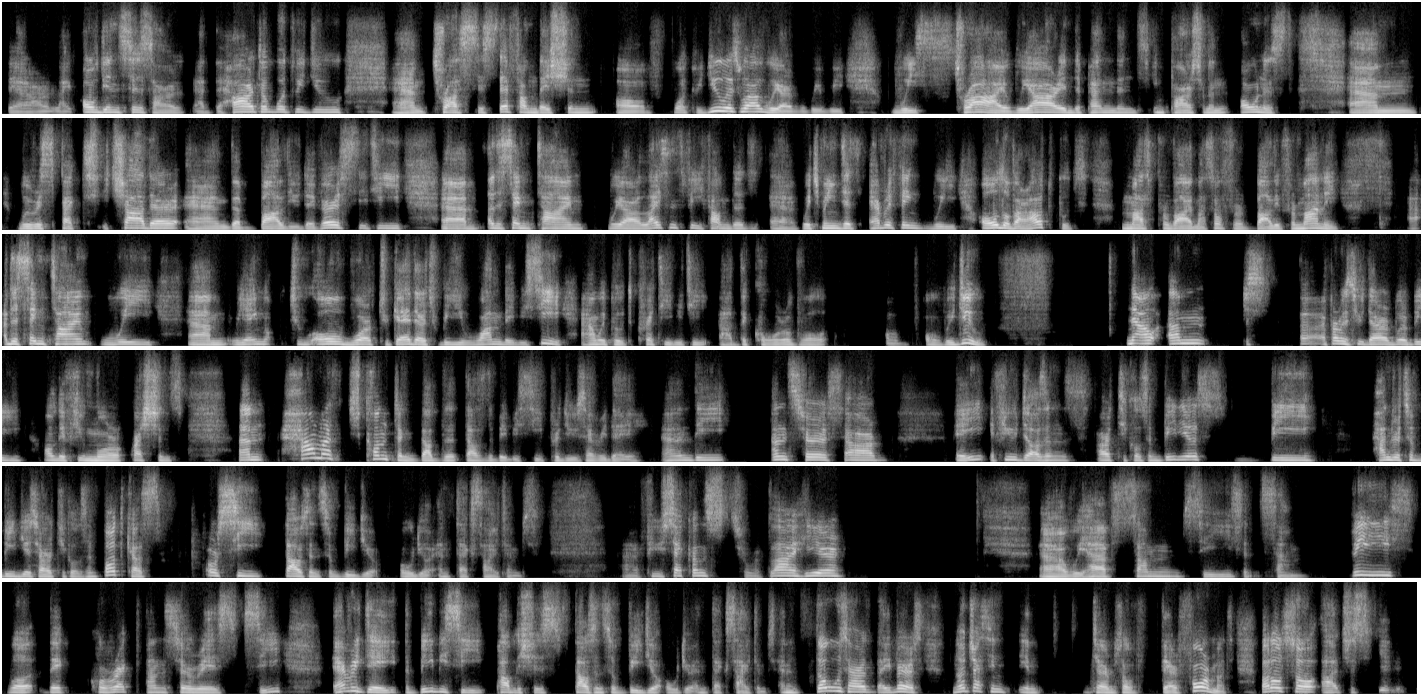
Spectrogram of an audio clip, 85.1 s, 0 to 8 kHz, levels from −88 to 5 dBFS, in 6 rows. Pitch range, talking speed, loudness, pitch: 125-170 Hz, 140 wpm, -16 LUFS, 145 Hz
